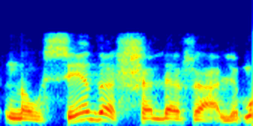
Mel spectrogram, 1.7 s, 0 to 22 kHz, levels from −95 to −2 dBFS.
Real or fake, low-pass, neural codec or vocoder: fake; 7.2 kHz; codec, 16 kHz, 2 kbps, FunCodec, trained on Chinese and English, 25 frames a second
